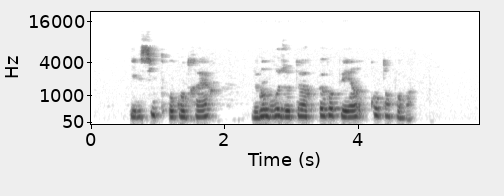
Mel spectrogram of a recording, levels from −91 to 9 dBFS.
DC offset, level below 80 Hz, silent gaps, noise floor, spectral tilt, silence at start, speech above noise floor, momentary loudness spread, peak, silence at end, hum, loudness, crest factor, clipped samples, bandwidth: under 0.1%; -72 dBFS; none; -79 dBFS; -6 dB/octave; 0.6 s; 55 dB; 10 LU; -10 dBFS; 1 s; none; -25 LUFS; 16 dB; under 0.1%; 7.6 kHz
